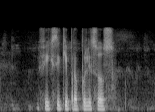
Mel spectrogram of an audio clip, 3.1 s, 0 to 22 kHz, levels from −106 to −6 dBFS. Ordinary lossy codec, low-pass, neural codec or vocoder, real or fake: none; none; none; real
